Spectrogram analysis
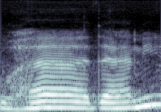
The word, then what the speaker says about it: هذان: أحول الآن، هذا كتاب، كتابان مثنى مذكر، هذا ستصبح هذان رغم أنني نطقت هذان لكن لا نكتب الألف بجانب الهاء.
